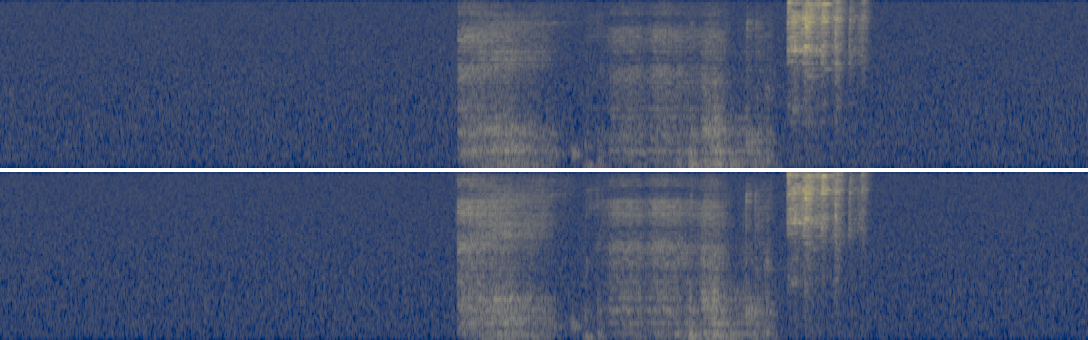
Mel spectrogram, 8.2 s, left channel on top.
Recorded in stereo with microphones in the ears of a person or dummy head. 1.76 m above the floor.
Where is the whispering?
60° right (ahead or behind), 1.3 m.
